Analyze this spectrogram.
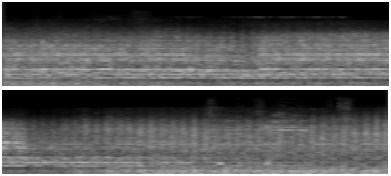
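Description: R class steam locomotive's whistle sounding a long blast of several steady tones that cuts off about three seconds in, over the steady running noise of the steam train.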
